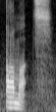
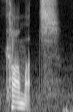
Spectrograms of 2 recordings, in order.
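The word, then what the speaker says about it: קָמָץ: This particular one is called the amats, amats. Or some pronounce it kamats. But this sound actually, the ah there, is with that glottal stop in front.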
